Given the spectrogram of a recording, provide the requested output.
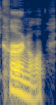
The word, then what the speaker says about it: colonel: is asking me Colonel it's pronounced as kernel like if you're in the military c o l o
